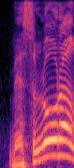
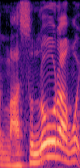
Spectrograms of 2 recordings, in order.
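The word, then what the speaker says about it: 매슬로: 다음 중 메슬로우라 그러기도 하고 요걸 읽을 때 마슬로우라고 읽어도 관계없어요. 메슬로우가 제창한 인간의 욕구는 사람의 욕구잖아요.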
